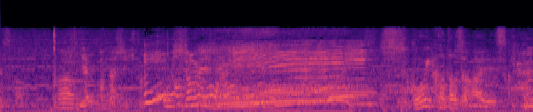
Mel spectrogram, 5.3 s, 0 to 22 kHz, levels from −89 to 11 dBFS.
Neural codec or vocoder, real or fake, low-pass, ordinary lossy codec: none; real; none; none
